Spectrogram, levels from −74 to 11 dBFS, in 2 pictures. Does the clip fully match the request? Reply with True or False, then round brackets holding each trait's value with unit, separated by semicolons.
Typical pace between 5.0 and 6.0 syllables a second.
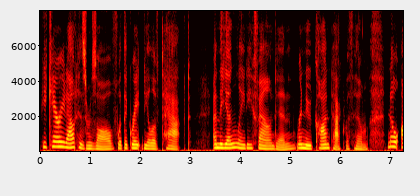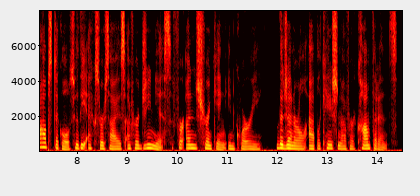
False (4.8 syllables/s)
